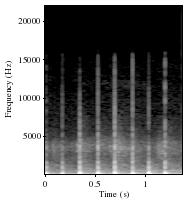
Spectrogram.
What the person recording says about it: sounds hollow that means it's done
